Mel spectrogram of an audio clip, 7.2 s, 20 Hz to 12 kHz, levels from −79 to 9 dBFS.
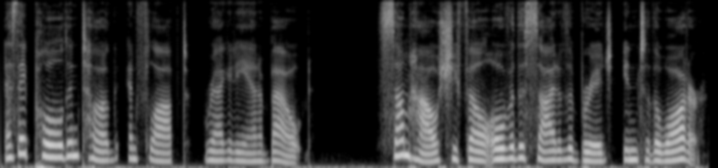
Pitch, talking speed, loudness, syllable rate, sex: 195 Hz, 185 wpm, -16 LUFS, 5.5 syllables/s, female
